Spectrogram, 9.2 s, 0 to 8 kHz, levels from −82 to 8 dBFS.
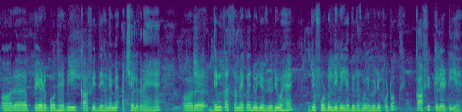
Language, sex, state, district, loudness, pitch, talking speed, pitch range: Hindi, male, Chandigarh, Chandigarh, -15 LUFS, 165 Hz, 220 wpm, 155-175 Hz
